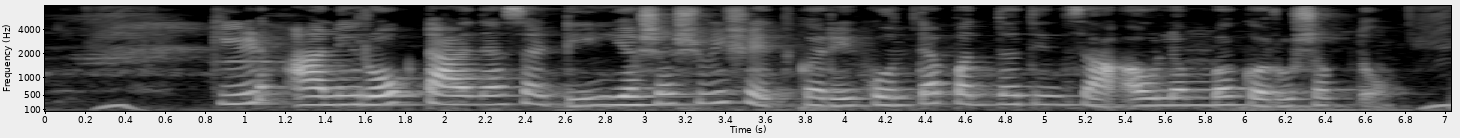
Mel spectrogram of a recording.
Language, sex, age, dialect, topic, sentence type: Marathi, female, 18-24, Standard Marathi, agriculture, question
